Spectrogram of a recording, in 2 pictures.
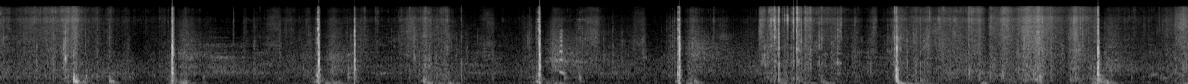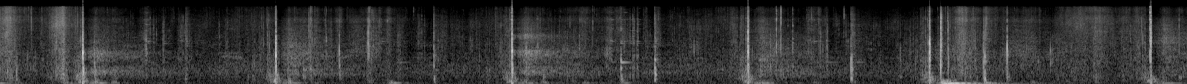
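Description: An axe chops sharply into a log.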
